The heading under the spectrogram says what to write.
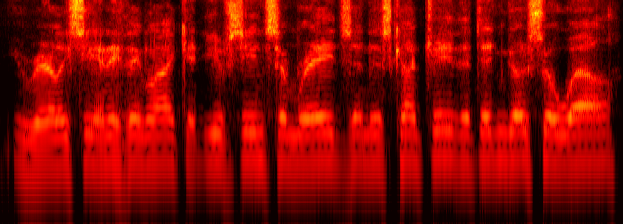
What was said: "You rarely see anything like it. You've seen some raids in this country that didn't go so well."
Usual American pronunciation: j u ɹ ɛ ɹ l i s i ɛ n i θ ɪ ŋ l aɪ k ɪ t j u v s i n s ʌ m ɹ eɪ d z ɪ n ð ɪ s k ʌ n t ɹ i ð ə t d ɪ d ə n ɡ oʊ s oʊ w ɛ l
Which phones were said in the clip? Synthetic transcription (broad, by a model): j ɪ ɹ ɛ ɹ l i s i ɛ n i θ ɪ ŋ l aɪ k ɪ t j u v s i n s ʌ m ɹ eɪ d z ɪ n ð ɪ s k ʌ n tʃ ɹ i ð ə t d ɪ d n ɡ oʊ s oʊ w ɛ l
